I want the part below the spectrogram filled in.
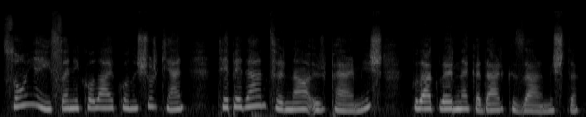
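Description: A woman narrates an audiobook in a steady, measured voice. Her pitch sits in the middle range. The recording is dry, with no room sound. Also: no room sound. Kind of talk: scripted narration.

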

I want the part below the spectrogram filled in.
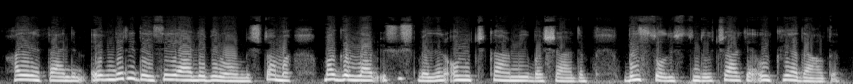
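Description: A woman voicing Hagrid, a deferential gentle giant. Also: mid-range voice, normal speed, muffled recording, lightly acted. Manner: deferential, says sir often. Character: huge gruff tender-hearted male giant.

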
